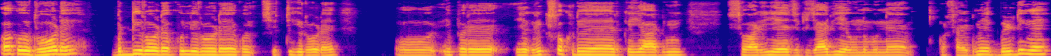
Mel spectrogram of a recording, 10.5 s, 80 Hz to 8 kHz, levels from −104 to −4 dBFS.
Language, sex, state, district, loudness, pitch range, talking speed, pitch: Rajasthani, male, Rajasthan, Nagaur, -15 LUFS, 145-170 Hz, 200 wpm, 150 Hz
